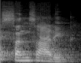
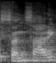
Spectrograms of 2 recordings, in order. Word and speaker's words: सांसारिक: अब जैसे यह संसारिक, तो ये संसारिक नहीं होता है, क्या होता है? सांसारिक।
